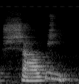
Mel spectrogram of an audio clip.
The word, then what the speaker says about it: Chaoui: Le S n'est pas prononcé, comme vous avez déjà vu. C'est pas prononcé Chaouiz, c'est prononcé Chaoui.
